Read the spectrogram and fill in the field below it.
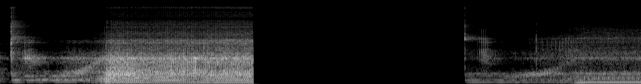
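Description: A shoe grinding machine starting up: a loud, close motor whir and roar builds and holds, cuts off abruptly into silence, then the motor hum returns and steadies.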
